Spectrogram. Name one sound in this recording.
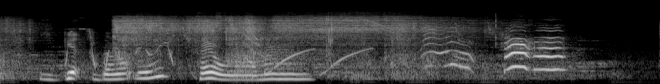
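A small robot beeps and whistles.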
